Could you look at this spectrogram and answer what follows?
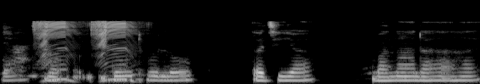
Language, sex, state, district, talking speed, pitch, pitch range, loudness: Hindi, female, Bihar, Kishanganj, 110 wpm, 190 Hz, 185-200 Hz, -21 LUFS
